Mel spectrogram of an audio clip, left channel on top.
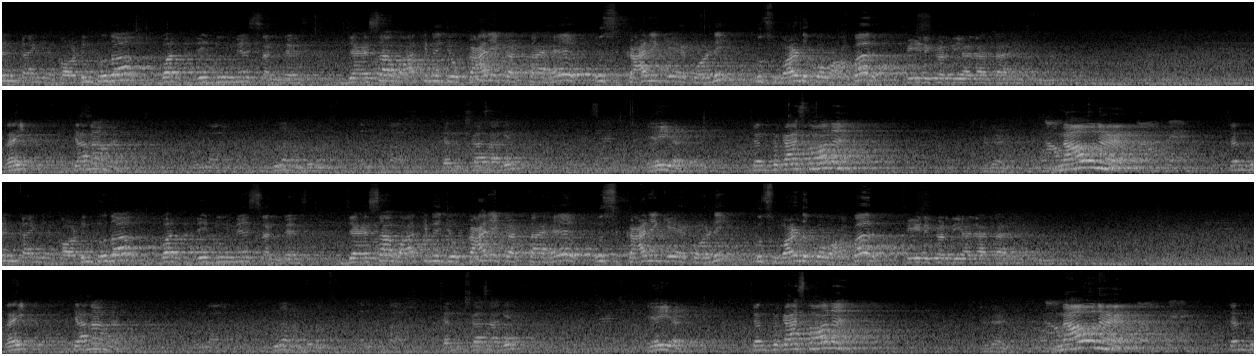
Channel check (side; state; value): both; normal; correlation 0.62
